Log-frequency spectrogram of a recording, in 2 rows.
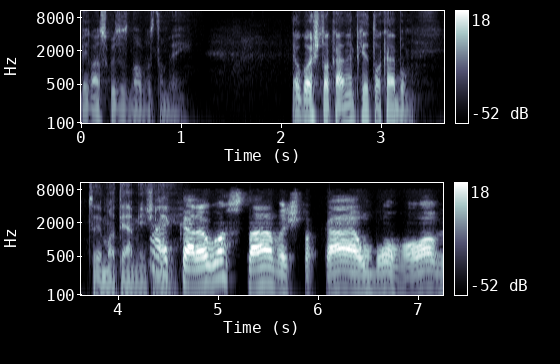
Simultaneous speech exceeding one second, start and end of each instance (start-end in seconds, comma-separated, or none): none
